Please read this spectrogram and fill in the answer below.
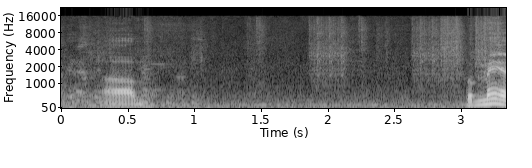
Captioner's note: laughter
